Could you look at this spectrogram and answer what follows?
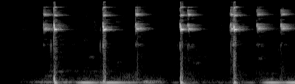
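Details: Lovebird in active singing form, ticking call style known locally as ngetik: sharp high clicks repeated about every half second, with soft low rumbling between them.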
